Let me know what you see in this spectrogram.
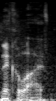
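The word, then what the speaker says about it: Mykolaiv: uh i know it's written mikaleiv but it's pronounced nikolai uh so in any case uh her mother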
